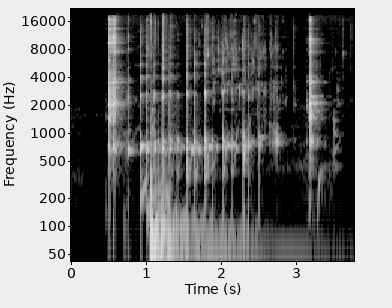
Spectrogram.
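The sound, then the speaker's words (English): Whiskey glugs from a screw-top bottle into a clean Glencairn whiskey nosing glass in a quick run of rhythmic gurgles, fairly loud, ending with a light clink of glass. “That's a healthy glug glug glug.”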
